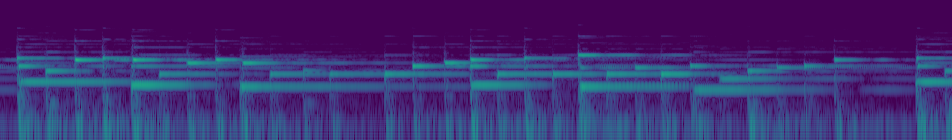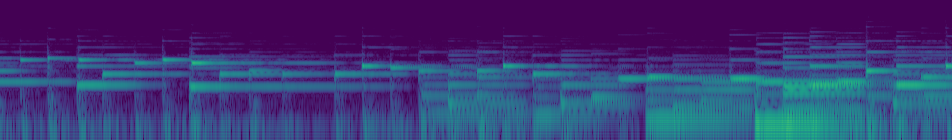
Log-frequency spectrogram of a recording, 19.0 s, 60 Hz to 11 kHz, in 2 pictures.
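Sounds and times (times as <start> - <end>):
soft slow piano music: 0.0 - 19.0.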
